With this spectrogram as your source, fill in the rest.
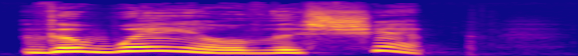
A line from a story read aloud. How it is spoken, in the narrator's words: cried the cringing oarsman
